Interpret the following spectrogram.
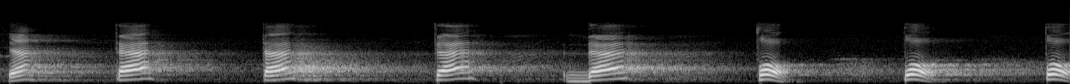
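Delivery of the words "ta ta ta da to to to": ta, da, to at the same tongue position; letter drill. Shown as a demonstration. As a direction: drill each letter with pauses. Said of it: "Masih di posisi yang sama".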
